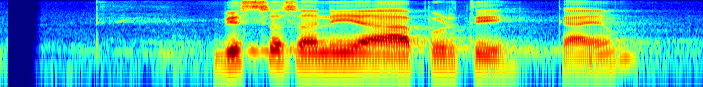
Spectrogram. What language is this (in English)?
Nepali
